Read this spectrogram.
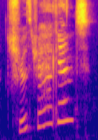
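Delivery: high, slow, delighted reading of the name. Real, not acted. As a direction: stretch the name out, thrilled by it. Reads out a name from comments.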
